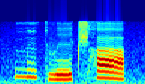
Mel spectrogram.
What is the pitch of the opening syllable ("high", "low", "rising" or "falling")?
falling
